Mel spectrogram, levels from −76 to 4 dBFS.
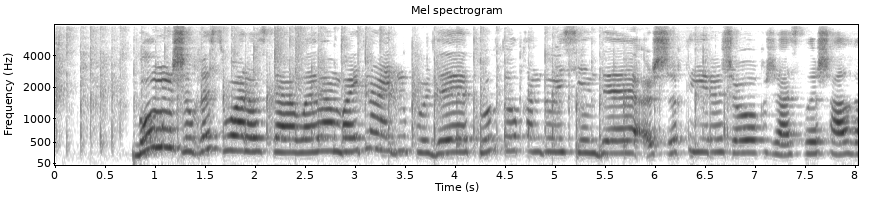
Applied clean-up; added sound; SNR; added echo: none; Clapping; 18 dB; reverberation time 1.3 s.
